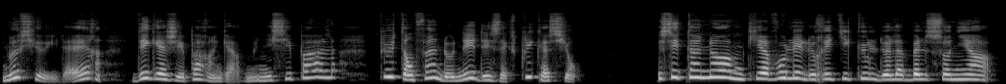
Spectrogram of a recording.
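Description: A woman reads a novel aloud at an unhurried pace. Her delivery is expressive, with a lively, wide-ranging pitch. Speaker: narrator. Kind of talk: audiobook reading of a novel.

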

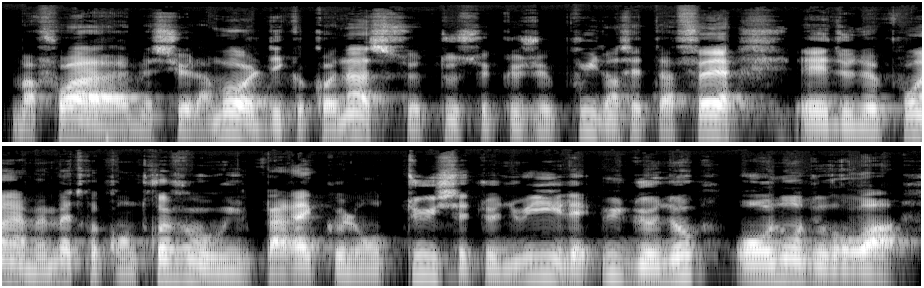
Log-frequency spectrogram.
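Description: A man's voice: fairly low pitch, animated, moderate pace, few pauses, pitched above the performer's own voice, lightly acted. A man voicing a rash, hot-blooded young nobleman who blusters and exclaims. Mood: blustering.

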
